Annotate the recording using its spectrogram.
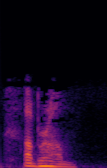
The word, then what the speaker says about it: Abram: Abram, in the Hebrew pronunciation, Abram.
